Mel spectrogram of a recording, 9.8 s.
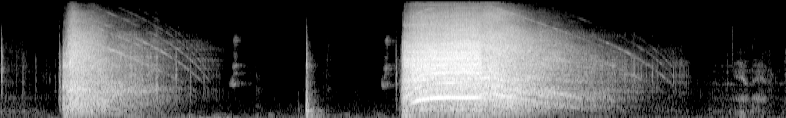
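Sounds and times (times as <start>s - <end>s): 
drill: 0.8s - 2.6s, 5.0s - 8.4s.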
